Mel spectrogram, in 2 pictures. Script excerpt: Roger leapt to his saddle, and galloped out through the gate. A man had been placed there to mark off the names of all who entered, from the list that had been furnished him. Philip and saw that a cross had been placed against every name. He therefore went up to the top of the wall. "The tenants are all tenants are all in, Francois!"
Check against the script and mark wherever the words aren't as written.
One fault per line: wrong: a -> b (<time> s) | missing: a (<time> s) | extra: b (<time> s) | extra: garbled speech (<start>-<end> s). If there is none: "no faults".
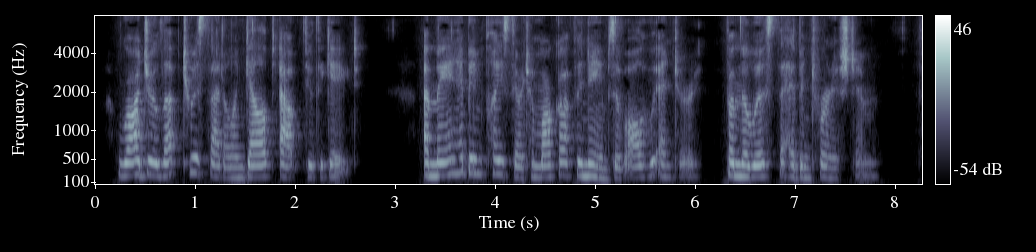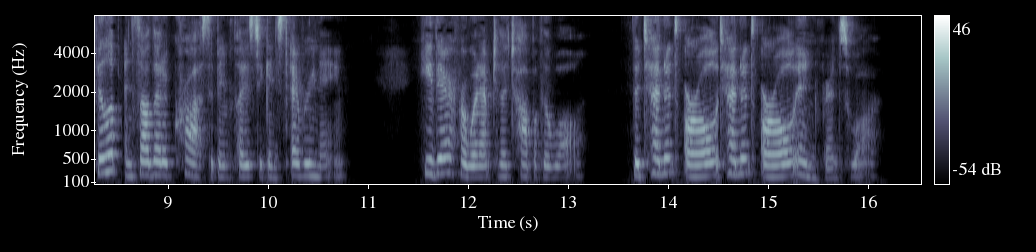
no faults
